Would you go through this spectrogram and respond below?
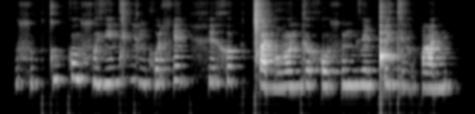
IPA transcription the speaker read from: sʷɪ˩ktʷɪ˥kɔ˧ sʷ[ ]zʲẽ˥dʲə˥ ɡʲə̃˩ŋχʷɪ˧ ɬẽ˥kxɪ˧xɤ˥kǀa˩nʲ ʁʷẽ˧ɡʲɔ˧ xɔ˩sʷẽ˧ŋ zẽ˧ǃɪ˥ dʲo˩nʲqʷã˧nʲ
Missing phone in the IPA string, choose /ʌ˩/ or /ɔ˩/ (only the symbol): ʌ˩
